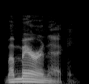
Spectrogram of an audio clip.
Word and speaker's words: Mamaroneck: Mamaroneck.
